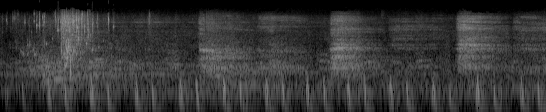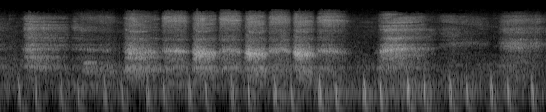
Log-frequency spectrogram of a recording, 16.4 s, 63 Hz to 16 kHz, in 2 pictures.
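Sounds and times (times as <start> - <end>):
water splashing in bursts: 0.0 - 2.3
steady fast thudding heartbeat: 0.0 - 16.3.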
